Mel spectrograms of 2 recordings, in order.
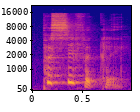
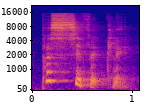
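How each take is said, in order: First: The word starts with a p sound, like Pacific. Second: The word starts with a p sound, like Pacific.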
